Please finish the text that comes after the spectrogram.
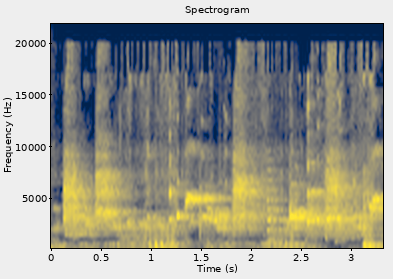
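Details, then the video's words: Lively bird chatter with playful squawky chirps and warbled whistles in quick, uneven bursts, while soft low thumps sit beneath the calls. "Playful Birds 🐦🎶 | Relaxing Chirping Sounds"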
